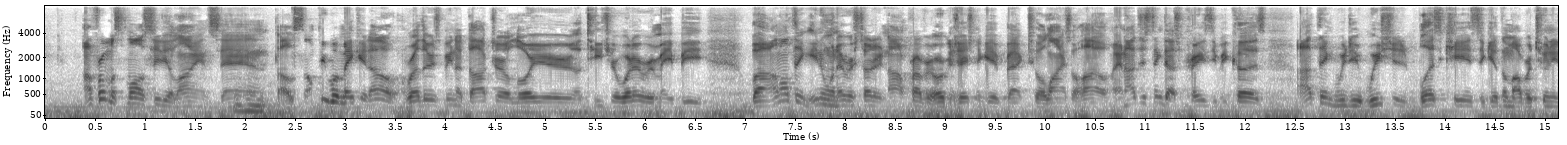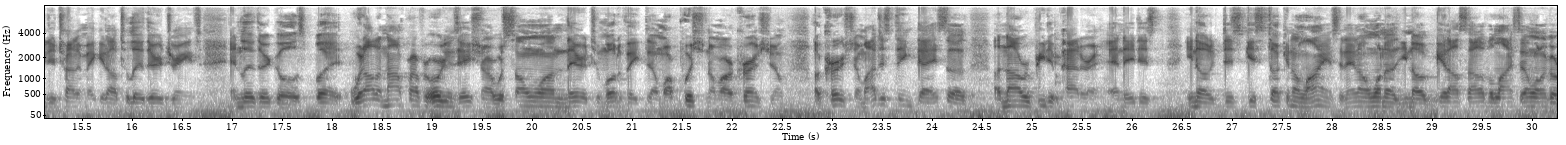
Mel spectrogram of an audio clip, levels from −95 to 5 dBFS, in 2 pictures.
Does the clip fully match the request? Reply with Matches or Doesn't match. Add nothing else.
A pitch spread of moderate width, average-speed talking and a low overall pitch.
Doesn't match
